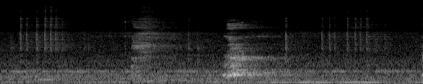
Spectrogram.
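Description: Gym weight machine working under load: a quick run of small mechanical clicks, then two short loud breaths or strain noises from the lifter, the second about two seconds in and the loudest, over a steady low hum.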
